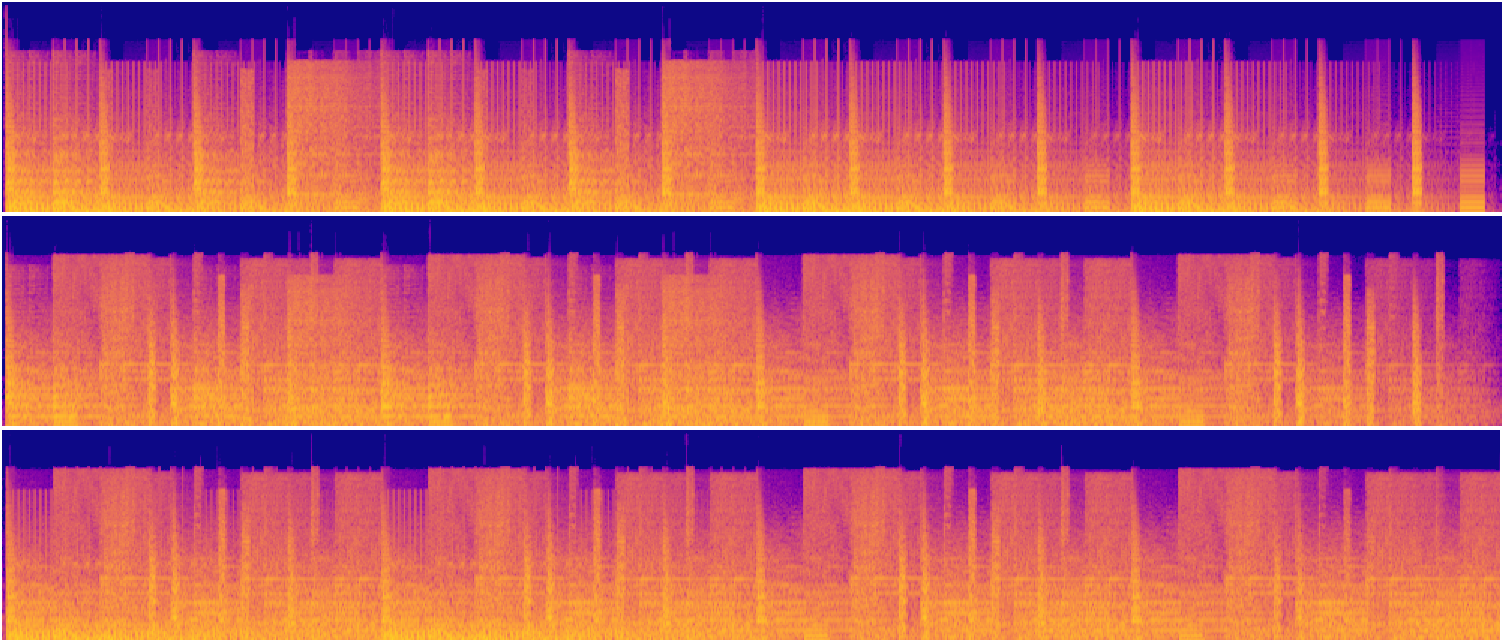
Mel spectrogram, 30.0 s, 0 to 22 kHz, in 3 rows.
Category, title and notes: Music > Multiple instruments
Short Track #3885 (Industraumatic)
Ambient, Games, Horror, Noise, Sci-fi, Industrial, Soundtrack, Underground, Cyberpunk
